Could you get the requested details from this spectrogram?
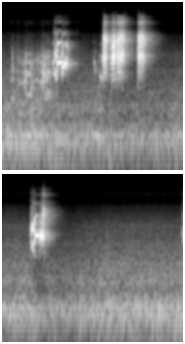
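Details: Budgerigars let out of their cage in the morning, flying free, give short, harsh chirps and squawky bursts, spaced irregularly, over a quiet room hum.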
